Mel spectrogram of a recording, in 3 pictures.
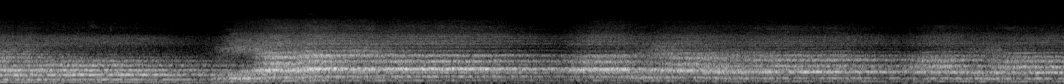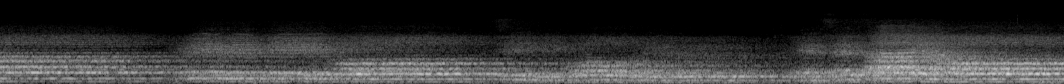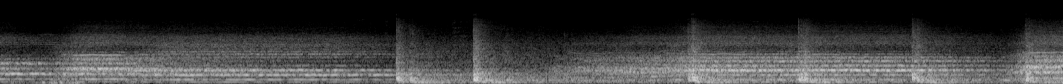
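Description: Thousands of Urawa Reds supporters singing a chant in unison, in long sustained phrases that swell and ease. A few sharp beats are heard near the end.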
